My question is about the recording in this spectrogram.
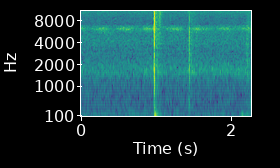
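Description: Near silence: quiet room tone, broken by one short sharp click about halfway through and a faint tick just after.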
